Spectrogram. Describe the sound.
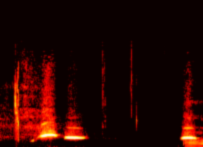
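Men whistling a cartoon theme tune: three short, clear, high notes, the first two back to back, then a pause before the third.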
